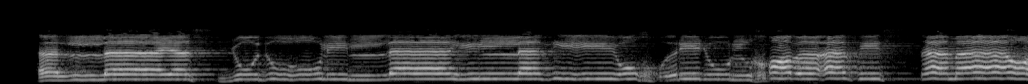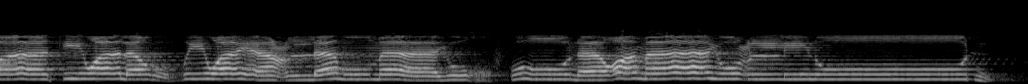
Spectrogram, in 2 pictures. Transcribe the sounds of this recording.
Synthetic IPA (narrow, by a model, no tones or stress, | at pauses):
ʔalːaːjasd͡ʒʊd̪ulɪlːaːhɪllːaðiːjʊxɾɪd͡ʒʊlxɑbʔafisːamaːwaat̪ɪwalɑɾˤd̪ˤɪwajaʕlamʊmaːjʊx | fuːnawamaːjʊʕlɪnuː | n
